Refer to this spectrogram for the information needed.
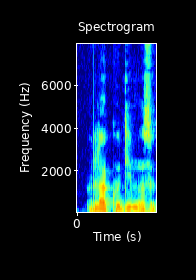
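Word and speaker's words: Vlachodimos: Vlacho Dimos, okay, so spricht man aus.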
